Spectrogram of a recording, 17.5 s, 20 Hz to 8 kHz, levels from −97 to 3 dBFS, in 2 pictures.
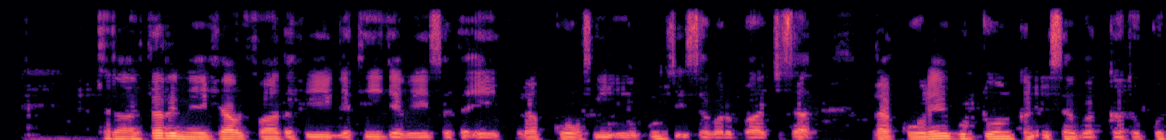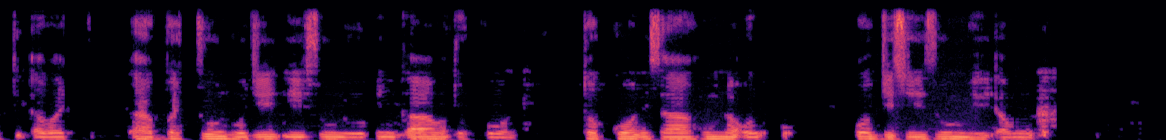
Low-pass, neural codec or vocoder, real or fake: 7.2 kHz; none; real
